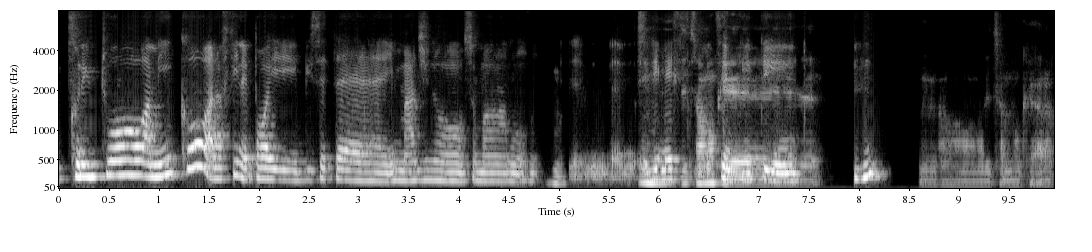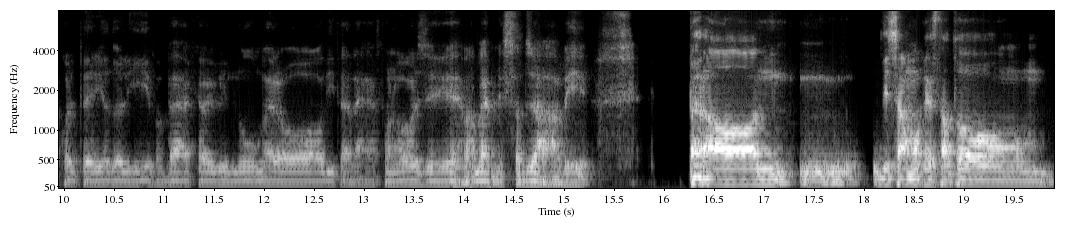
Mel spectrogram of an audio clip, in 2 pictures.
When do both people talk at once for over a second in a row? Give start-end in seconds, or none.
5.8-7.4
